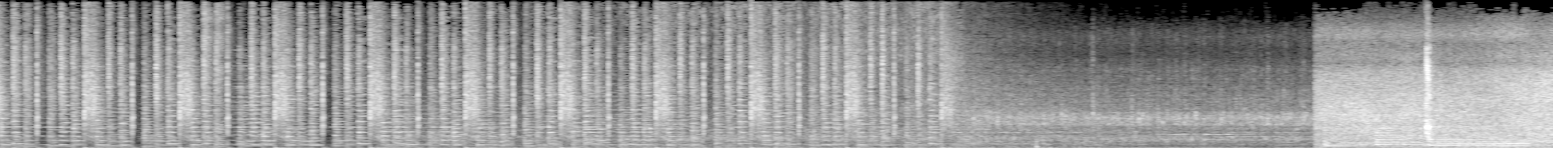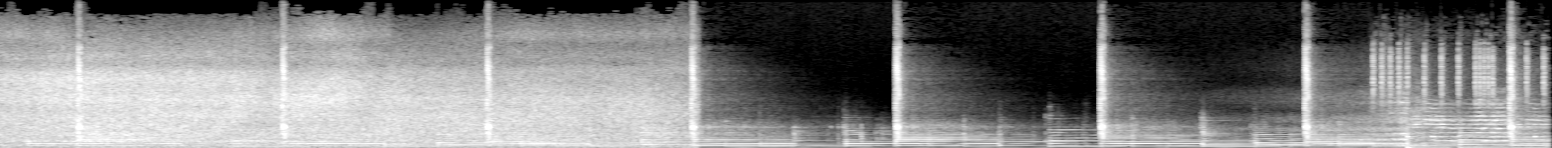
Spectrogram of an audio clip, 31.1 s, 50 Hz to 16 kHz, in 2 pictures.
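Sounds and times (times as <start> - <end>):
picked melody music: 0.0 - 31.0
water rushing over spillway: 12.5 - 22.6.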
